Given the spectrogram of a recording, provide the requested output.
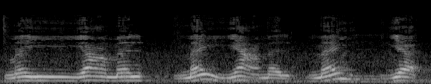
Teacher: то есть «я» удваивается, потому что «нун» входит в «я» · Term: идгом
